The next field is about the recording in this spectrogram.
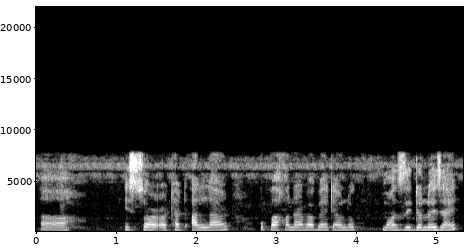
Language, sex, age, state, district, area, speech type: Assamese, female, 18-30, Assam, Jorhat, urban, spontaneous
